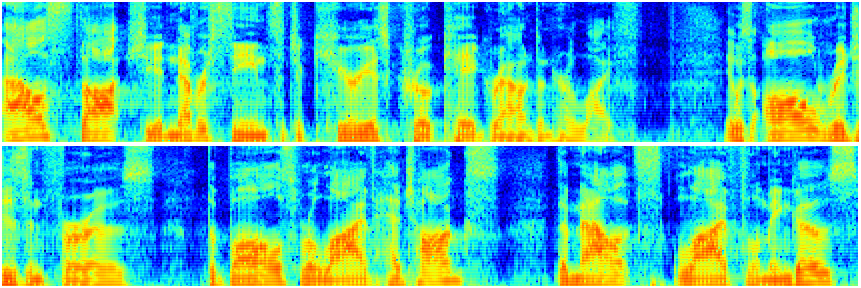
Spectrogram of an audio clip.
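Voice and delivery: normal talking voice

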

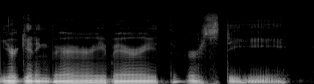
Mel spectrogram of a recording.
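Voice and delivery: measured, unhurried, slow, methodical hypnotist voice. Playing hypnotist for the other speaker, in a slow, methodical hypnotist voice. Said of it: "I can talk very slowly and methodically".

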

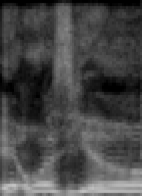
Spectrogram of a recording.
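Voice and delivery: put-on piercing, very high-pitched, shrill scream. Retelling a crowd moment when a friend shouted an accusation, retelling a scream. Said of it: "Brendo screamed".

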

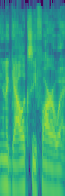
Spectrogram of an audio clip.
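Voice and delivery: ordinary delivery

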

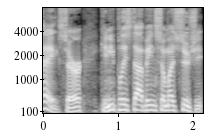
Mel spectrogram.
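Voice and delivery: strong, laid-on, high-pitched put-on Chinese accent. Retelling how a restaurant worker asked him to stop eating: imitating a Chinese accent. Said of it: "he said it with a really Chinese accent".

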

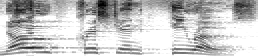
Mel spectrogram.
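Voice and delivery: booming, very loud, high-pitched voice. Retelling the first thing he said to the class before starting, imitating a very loud voice. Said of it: "he said in a very loud voice".

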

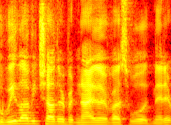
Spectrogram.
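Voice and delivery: ordinary delivery

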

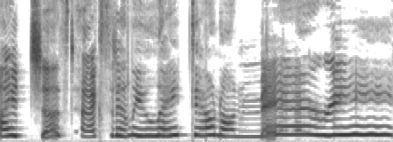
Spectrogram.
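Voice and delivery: mock very high, loud wail, Mary drawn out. Retelling what she said, upset, right before christmas: imitating someone wailing. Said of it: "basically wailing".

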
